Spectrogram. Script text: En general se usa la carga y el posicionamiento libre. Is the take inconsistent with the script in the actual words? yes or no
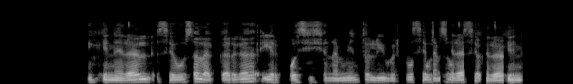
yes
